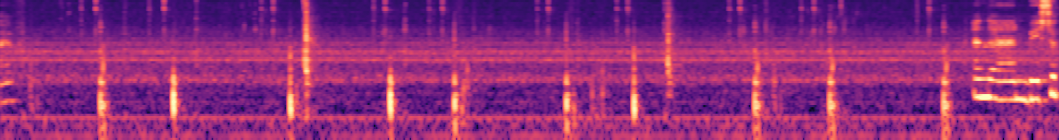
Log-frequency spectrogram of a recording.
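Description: Wooden blocks are placed with short, dull knocks, one after another.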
